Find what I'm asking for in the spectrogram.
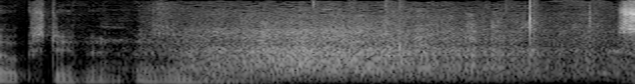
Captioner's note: laughter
